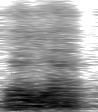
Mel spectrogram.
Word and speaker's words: Yajna: of performance of Vedic Yajnas or karmas. Like how to pronounce this? Yajna? Yeah. So it's like, Yeah. like G, but it's not there, right? Yagya? Yeah. Yagya.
